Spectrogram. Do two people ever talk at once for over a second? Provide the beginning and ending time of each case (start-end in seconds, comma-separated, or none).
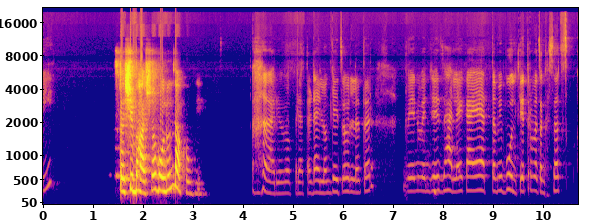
none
